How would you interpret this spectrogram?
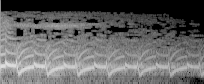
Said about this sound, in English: They were halfway to the amethyst when, off in the distance, a siren began wailing.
